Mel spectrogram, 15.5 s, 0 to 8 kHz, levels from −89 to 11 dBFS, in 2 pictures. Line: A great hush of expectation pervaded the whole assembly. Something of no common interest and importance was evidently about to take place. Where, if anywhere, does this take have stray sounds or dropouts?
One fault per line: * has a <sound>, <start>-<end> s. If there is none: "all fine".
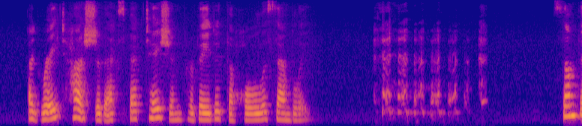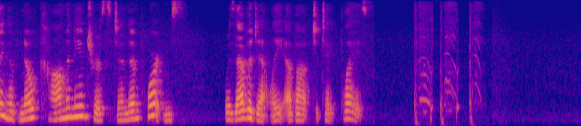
* has a laugh, 5.0-6.5 s
* has a cough, 13.3-14.3 s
